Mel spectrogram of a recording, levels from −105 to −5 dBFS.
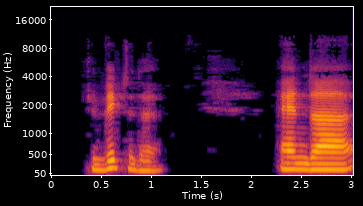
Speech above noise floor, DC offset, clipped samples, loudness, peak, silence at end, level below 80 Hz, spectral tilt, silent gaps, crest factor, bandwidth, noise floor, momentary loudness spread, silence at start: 37 dB; under 0.1%; under 0.1%; -26 LUFS; -8 dBFS; 0 s; -68 dBFS; -8 dB/octave; 1.23-1.33 s, 2.12-2.20 s; 20 dB; 9.4 kHz; -61 dBFS; 15 LU; 0.4 s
